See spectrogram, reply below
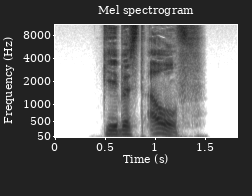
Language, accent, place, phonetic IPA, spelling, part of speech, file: German, Germany, Berlin, [ˌɡeːbəst ˈaʊ̯f], gebest auf, verb, De-gebest auf.ogg
- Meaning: second-person singular subjunctive I of aufgeben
